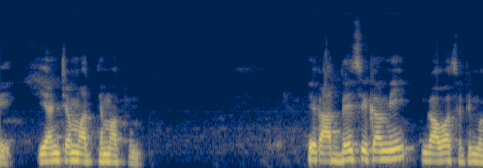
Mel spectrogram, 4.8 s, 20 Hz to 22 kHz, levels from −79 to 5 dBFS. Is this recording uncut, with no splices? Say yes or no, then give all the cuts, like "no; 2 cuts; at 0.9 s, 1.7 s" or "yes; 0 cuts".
yes; 0 cuts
